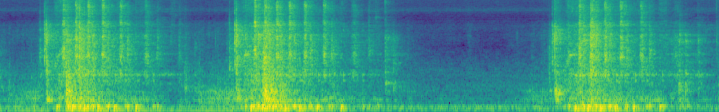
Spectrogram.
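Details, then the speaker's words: Craftsman self-propelled mower with a Honda engine, no-start, oil overfilled: three short bursts that each catch for about a second and fade, running only on starting fluid, with gas shooting out the muffler. The carburetor is flooding. "Got gas shooting out the muffler. I'm going go ahead and turn this fuel off."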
